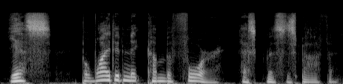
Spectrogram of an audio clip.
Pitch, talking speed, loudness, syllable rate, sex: 130 Hz, 175 wpm, -22 LUFS, 5.0 syllables/s, male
